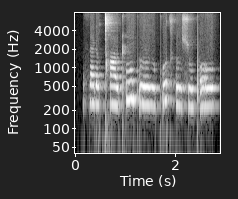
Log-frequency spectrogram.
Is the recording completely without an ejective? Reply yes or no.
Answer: no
